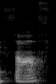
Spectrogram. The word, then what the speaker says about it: Thoth: And I believe that's how you say his name because of my past life. I think people say Thoth now, but I say Tote.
